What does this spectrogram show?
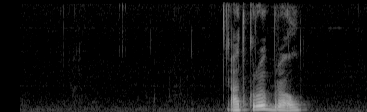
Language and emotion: Russian, neutral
